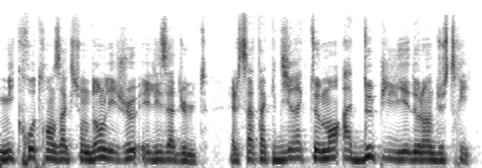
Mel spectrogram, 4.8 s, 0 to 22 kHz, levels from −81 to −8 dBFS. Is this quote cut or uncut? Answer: cut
